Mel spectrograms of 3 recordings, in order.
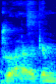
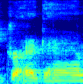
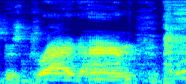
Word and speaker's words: dragan: say this word because I always call it dragon, but it's dragan, I believe. D-R-A-G-A-N. It's an old English term, that's where the term draft came from. Okay, so this dragan was invented, and it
